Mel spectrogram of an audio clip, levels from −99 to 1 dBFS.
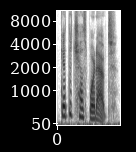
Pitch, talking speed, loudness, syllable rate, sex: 235 Hz, 190 wpm, -19 LUFS, 4.6 syllables/s, female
